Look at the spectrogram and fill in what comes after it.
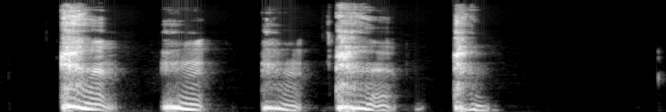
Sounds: Throat clearing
